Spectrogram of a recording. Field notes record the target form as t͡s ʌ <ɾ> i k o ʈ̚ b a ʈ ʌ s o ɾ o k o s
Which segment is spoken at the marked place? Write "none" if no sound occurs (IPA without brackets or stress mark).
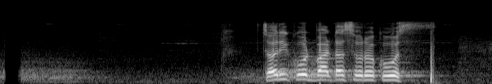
ɾ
